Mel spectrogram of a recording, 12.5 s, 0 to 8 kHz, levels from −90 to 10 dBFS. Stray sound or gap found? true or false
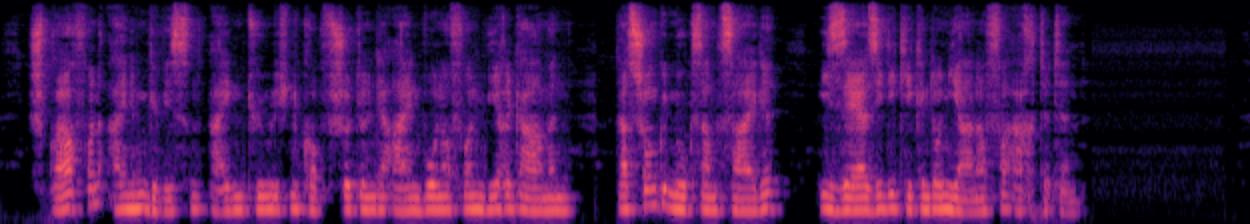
false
